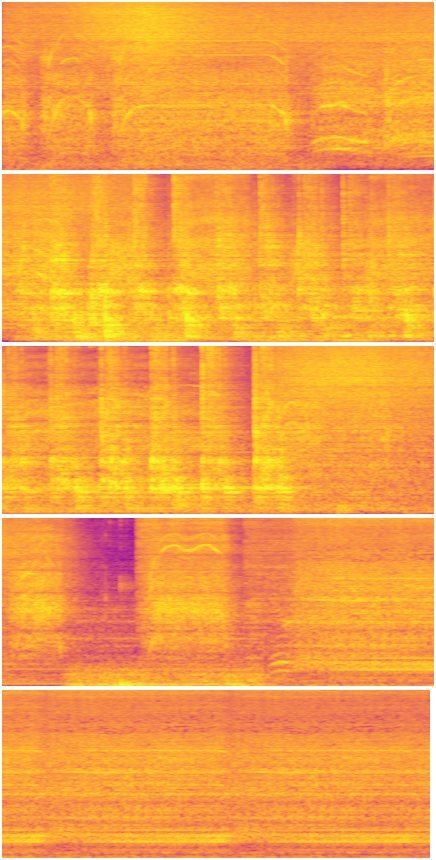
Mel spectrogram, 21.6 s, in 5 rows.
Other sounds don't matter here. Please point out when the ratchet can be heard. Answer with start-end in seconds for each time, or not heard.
4.4-12.1.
